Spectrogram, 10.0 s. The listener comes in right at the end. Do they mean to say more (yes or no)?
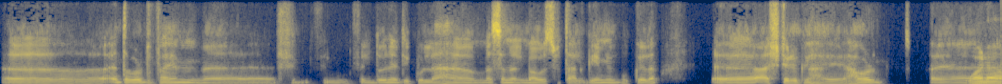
yes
